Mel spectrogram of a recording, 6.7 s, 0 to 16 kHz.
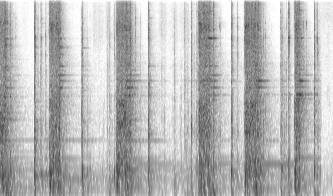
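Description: Lug nuts are spun and run onto a 2006-2011 Chevrolet HHR wheel, with close, loud metallic clunks and ratcheting bursts coming in irregular clusters separated by brief pauses.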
